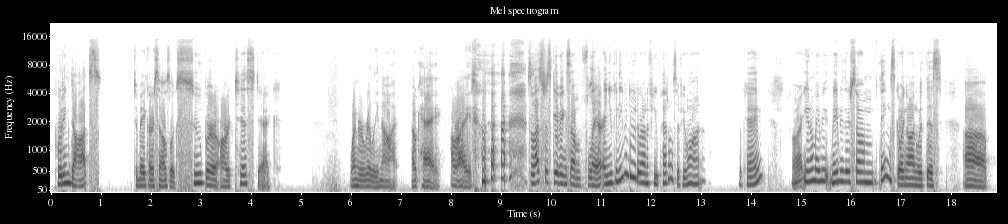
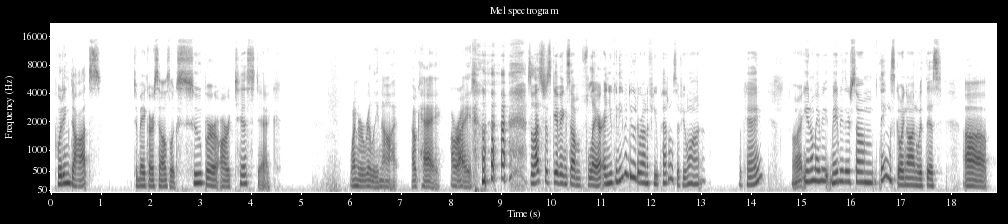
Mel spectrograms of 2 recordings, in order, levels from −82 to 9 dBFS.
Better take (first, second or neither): second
